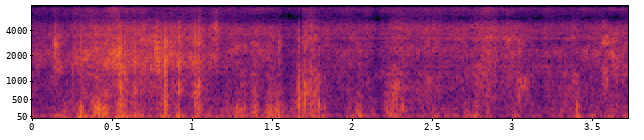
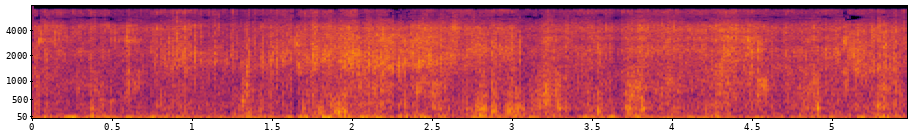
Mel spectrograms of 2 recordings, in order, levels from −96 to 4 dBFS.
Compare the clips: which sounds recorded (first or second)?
second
